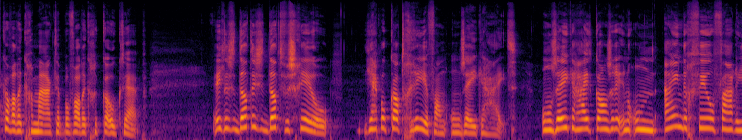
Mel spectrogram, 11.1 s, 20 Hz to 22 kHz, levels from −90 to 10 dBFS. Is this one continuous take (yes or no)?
no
